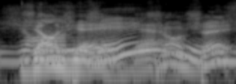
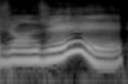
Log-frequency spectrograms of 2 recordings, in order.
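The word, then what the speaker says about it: J'an J: J A apostrophe N, then space capital J. The Jean J. – Jean J.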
